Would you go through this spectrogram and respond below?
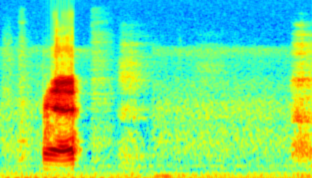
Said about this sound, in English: Sorry, I'm panting. I was dancing.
